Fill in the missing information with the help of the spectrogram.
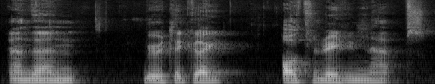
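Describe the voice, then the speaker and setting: A man's voice: on the low side, level tone, moderate pace, warm tone. A man building a set with a friend, chatting casually and teasing him in joking banter. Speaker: co-builder on a stream. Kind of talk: casual chat.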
